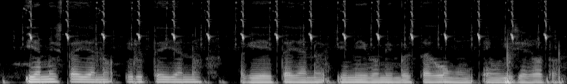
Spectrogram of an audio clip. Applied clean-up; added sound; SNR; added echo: none; Mechanisms; 7 dB; none.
